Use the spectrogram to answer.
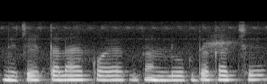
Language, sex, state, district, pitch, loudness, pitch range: Bengali, female, Assam, Hailakandi, 205 Hz, -12 LUFS, 200-210 Hz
